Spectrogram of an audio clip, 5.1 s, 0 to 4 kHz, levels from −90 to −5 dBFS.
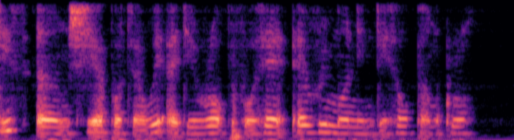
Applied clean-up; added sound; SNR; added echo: none; none; none; reverberation time 0.2 s.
